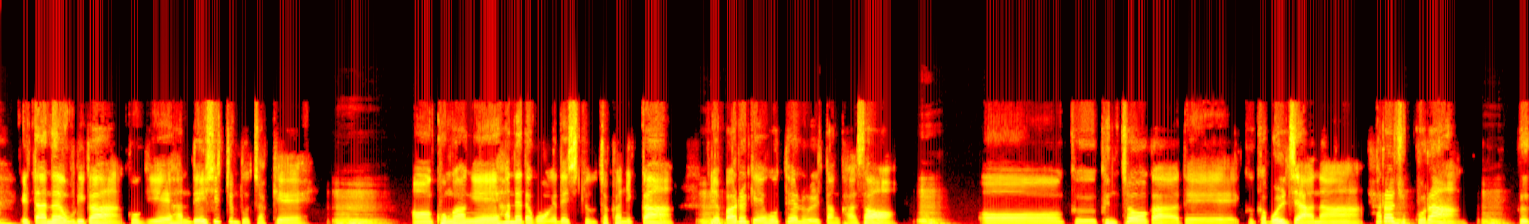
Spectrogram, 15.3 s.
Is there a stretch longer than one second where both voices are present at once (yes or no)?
no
